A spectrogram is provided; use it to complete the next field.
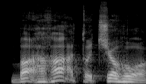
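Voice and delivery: grumbled, grumbling. Reading a tale, the dwarf answers the frog while making a noose: grumbled. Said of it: "пробурчав карлик".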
